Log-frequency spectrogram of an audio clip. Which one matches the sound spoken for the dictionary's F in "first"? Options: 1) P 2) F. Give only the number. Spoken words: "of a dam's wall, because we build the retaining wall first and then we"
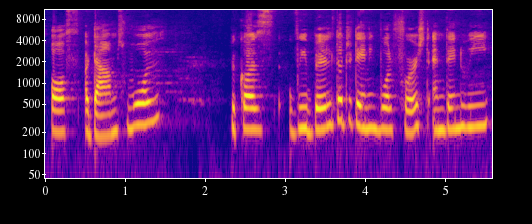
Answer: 2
